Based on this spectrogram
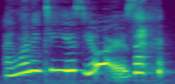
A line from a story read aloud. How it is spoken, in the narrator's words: she giggled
